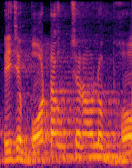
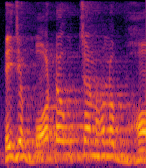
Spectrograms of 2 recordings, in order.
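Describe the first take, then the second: The two takes are said the same way.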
